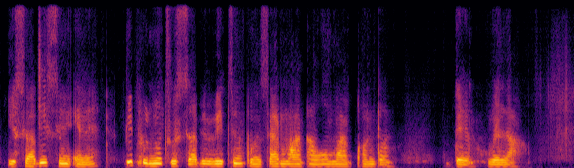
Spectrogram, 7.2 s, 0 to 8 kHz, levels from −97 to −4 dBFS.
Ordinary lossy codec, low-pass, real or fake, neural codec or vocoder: none; none; fake; codec, 16 kHz, 2 kbps, FreqCodec, smaller model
